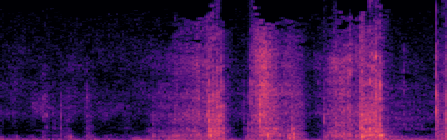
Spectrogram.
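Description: Scissors cutting through a paper collage board of glued-on stamps: a quick series of crisp snips in the second half, after a near-quiet first second.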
